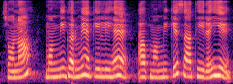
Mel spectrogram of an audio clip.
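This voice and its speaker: A calm, indulgent old grandmother speaks slowly and gently, as a woman puts her on, and soothes the family in a doll storybook. The voice sits fairly high, with an unhurried pace. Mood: gentle.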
